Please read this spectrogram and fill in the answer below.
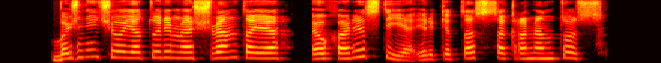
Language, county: Lithuanian, Kaunas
